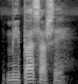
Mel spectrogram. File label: "mipá sarse", Apatani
